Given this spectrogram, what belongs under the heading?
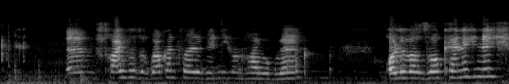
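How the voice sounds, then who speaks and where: In a raised, projected voice, a woman speaks at a fairly slow pace with fairly even intonation. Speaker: football podcast co-host. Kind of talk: casual chat. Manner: halting, many fillers.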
